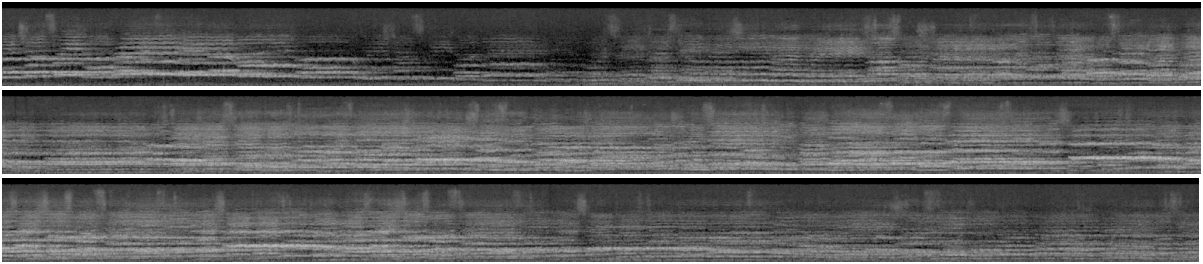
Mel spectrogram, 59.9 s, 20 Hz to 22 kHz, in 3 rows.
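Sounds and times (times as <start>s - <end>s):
mixed choir singing: 0.0s - 59.9s.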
